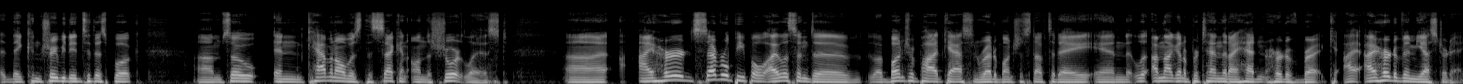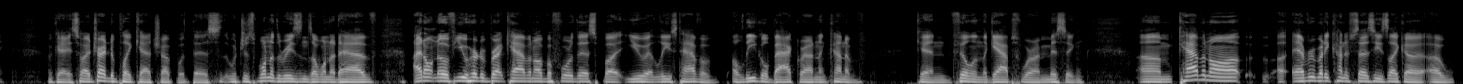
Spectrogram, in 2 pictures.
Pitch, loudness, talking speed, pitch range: 125 Hz, -25 LUFS, 235 wpm, 110-140 Hz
